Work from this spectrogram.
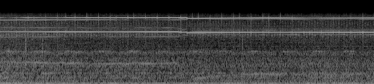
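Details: Running petrol engine with a steady high, bell-like ringing buzz; it changes pitch when the area is tapped. The cause was a loose intake manifold cover, fixed by tightening all its bolts.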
